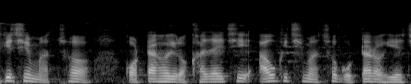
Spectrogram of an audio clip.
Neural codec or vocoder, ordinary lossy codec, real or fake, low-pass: none; none; real; 7.2 kHz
